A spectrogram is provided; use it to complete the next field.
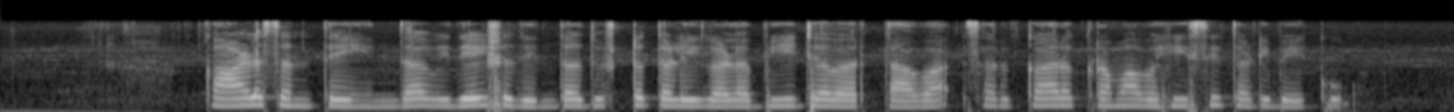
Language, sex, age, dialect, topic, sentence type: Kannada, female, 18-24, Central, agriculture, statement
